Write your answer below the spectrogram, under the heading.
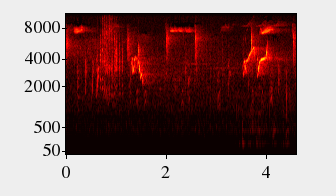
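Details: Canada jay, also called grey jay, calling: sharp chirps and high, downslurred whistled notes in scattered bursts, with a loud cluster of twisting whistles near the end.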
